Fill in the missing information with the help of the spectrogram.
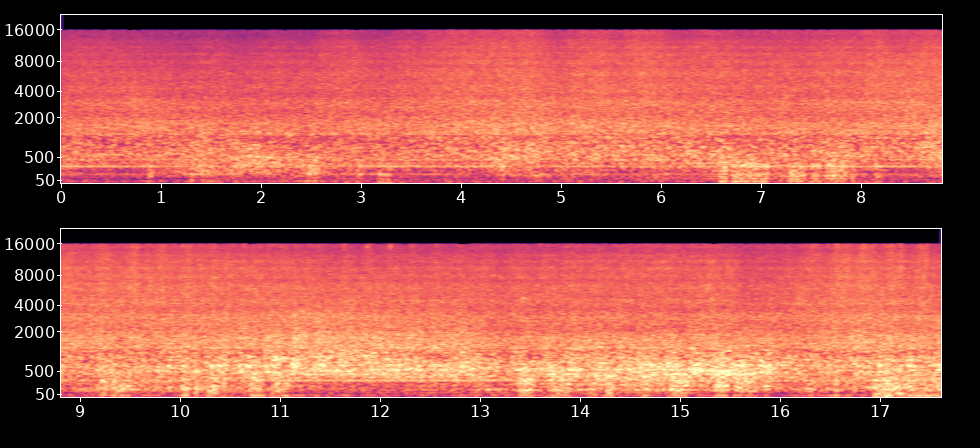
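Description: Water spraying onto a car's bodywork: a steady hiss that gets louder about ten seconds in, with a faint steady hum underneath.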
